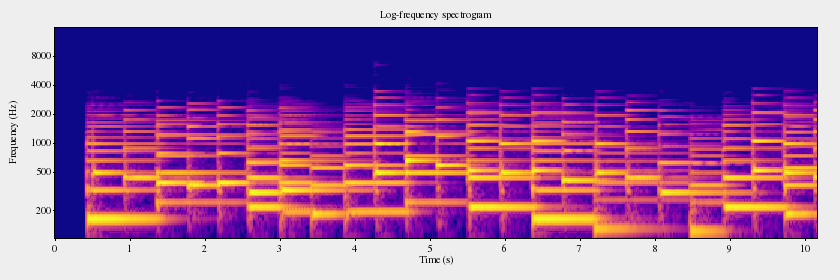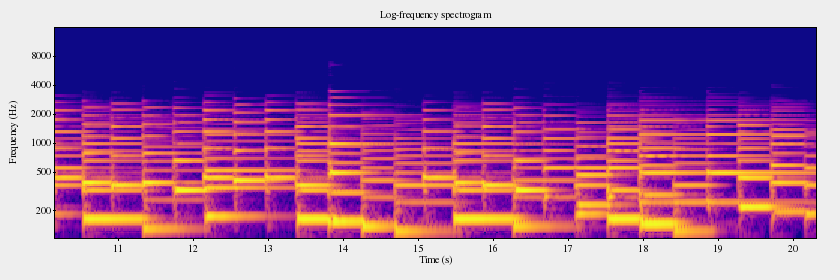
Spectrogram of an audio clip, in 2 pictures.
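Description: Background music played on a piano-like keyboard: a steady run of struck notes over lower bass notes, starting about half a second in.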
